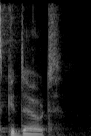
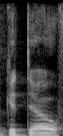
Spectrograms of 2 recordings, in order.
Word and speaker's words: Gadot: I think it's Gadot. – I'll never understand her name, but she's great. – I thought it was Gadot for the longest time, like silent T, but I don't think so.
